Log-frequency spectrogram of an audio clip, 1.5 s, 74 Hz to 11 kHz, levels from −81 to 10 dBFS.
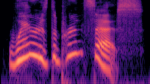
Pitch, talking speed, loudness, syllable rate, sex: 320 Hz, 160 wpm, -16 LUFS, 4.5 syllables/s, female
